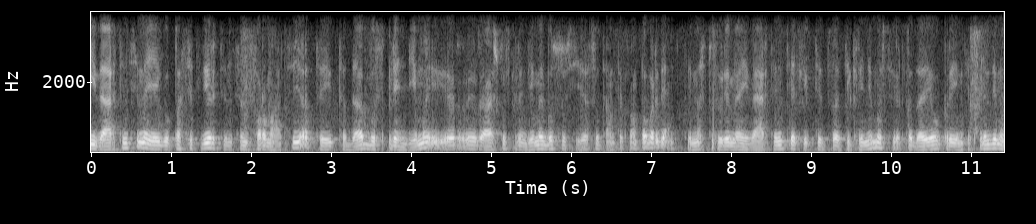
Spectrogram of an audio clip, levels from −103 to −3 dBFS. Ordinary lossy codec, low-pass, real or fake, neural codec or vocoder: Opus, 16 kbps; 3.6 kHz; real; none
